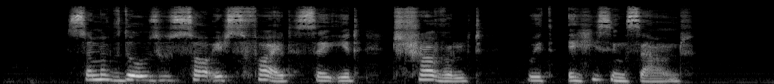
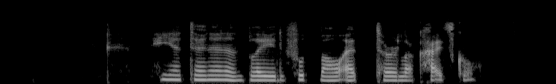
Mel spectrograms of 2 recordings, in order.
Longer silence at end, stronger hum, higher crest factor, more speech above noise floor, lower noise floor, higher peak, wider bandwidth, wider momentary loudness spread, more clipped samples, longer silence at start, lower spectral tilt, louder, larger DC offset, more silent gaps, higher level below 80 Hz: about the same, 0.85 s vs 0.8 s; neither; about the same, 24 dB vs 22 dB; second, 42 dB vs 48 dB; second, -65 dBFS vs -76 dBFS; first, 0 dBFS vs -8 dBFS; first, 16 kHz vs 7.8 kHz; second, 14 LU vs 18 LU; neither; second, 0.7 s vs 1.05 s; second, -3 dB/octave vs -5 dB/octave; first, -22 LUFS vs -29 LUFS; neither; neither; first, -62 dBFS vs -72 dBFS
